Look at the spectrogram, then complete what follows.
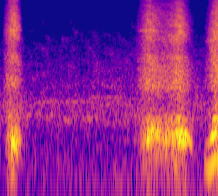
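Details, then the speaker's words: Two sharp, hissing bursts of air a second apart, each ending abruptly: a pair of sneezes, presented as an example of the photic sneeze reflex triggered by bright sunlight. "कुछ लोगों में तेज रोशनी sneeze reflex को भी trigger कर देती है। इसीलिए धूप देखते ही छींक आ जाती है। इसे फर्टिक स्नीज रिफ्लेक्स कहते हैं।"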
